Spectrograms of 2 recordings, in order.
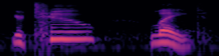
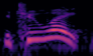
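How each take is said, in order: First: Slow, with a pause before LATE; drawn-out, measured reproach; slow accusation. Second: Higher-pitched mild accusation; accusing. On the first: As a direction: spell out the reproach word by word. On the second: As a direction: accuse him, without raising the volume. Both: Acted. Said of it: "There's the accusation".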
